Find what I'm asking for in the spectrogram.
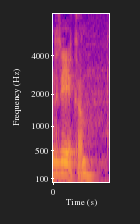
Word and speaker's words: Rijeka: Yes, and one in Rijeka. – One in Rijeka. I avoided attempting to pronounce that town's name until I'd heard you say it.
